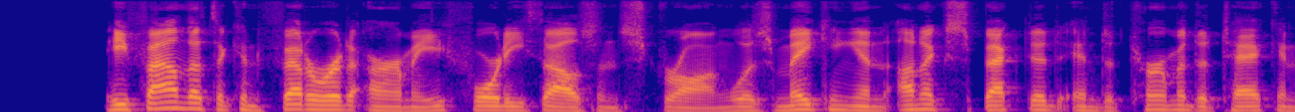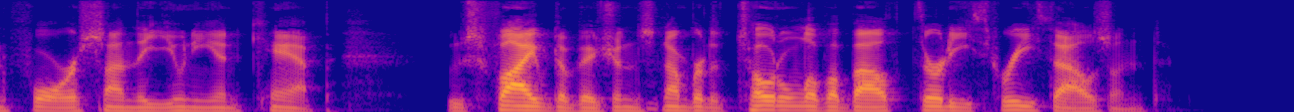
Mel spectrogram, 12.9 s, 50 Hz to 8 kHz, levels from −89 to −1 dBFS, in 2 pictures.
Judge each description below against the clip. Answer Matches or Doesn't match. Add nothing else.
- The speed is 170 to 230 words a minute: Doesn't match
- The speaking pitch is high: Doesn't match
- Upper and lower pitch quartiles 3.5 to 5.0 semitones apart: Matches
